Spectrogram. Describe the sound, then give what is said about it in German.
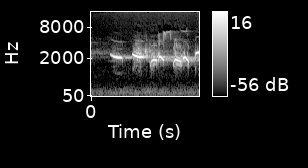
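A songbird sings a lively, warbling melody of quick whistled phrases and trills, clear, with no voices present. “ich habe jetzt einen tollen Vogel für dich, wenn du Schmetterlinge liebst.”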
